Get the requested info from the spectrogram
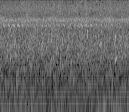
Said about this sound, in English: There's running water. It's the brook that all the creatures of this meadow drink from when we're thirsty. Let's walk over to it, letting the soft, soothing sounds of running water flow over us as it helps to quiet our minds.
